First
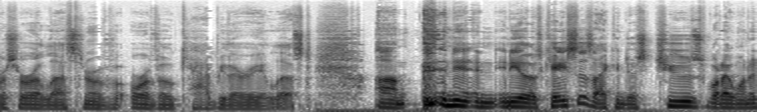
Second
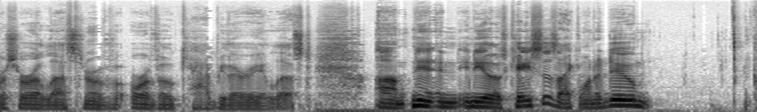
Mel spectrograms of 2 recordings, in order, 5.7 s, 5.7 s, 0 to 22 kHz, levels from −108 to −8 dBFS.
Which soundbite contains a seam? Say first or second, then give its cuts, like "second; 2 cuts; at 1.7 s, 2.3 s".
second; 2 cuts; at 3.1 s, 4.3 s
